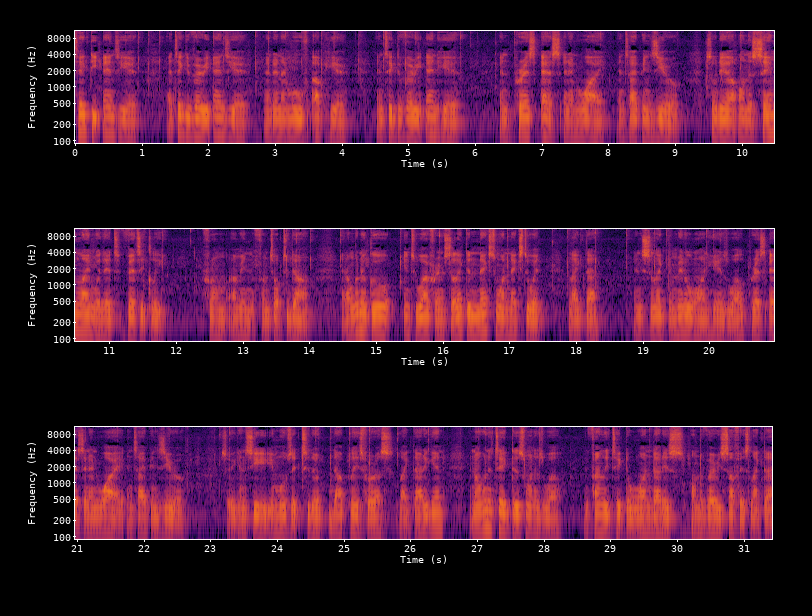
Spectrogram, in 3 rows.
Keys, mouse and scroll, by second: 0.1-6.0 middle drag, 0.6 z, 2.1 scroll down 2, 2.7 z, 4.2-4.6 scroll up 2, 6.0 shift+right click, 7.1 s, 9.3 Return, 9.8-10.1 scroll down 2, 10.1-16.1 shift+middle drag, 11.6 scroll down 2, 13.7 scroll up 2, 15.1 z, 16.1-17.2 right drag, 17.2-20.2 middle drag, 17.6 z, 17.9 scroll down 2, 19.1-19.4 scroll up 2, 20.2 shift+right click, 20.9 s, 22.7 Return, 23.2 scroll down 1, 23.4-26.6 shift+middle drag, 24.0-24.4 scroll up 1, 26.6 right click, 27.7 scroll down 1, 28.0-29.9 shift+middle drag, 28.4-29.9 scroll up 2, 29.9 shift+right click, 30.6 middle click.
